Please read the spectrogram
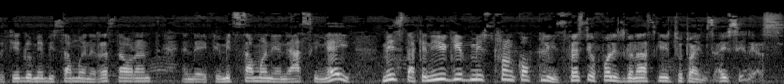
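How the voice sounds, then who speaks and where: Very fast, lively speech from a man with a fairly high pitch, amid noticeable background noise. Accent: East African. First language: Swahili. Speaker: spice farm tour guide. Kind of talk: guided tour explanation. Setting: outdoors on a spice farm.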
